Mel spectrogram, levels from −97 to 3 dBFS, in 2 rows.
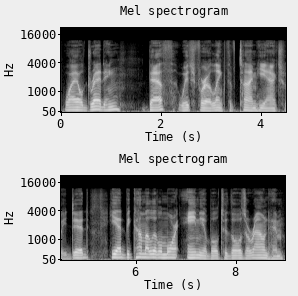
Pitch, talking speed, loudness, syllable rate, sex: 120 Hz, 140 wpm, -18 LUFS, 4.3 syllables/s, male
